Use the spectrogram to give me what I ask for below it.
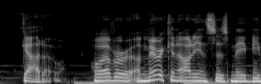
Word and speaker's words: Godot: Captain Picard and Gandalf I'm Gonna Roll with gato but much like the Samuel Beckett play that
